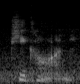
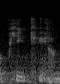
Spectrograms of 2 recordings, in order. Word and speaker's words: pecan: the shades Walnut and pecan or pecan depending on you know where you live how you say it so let me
